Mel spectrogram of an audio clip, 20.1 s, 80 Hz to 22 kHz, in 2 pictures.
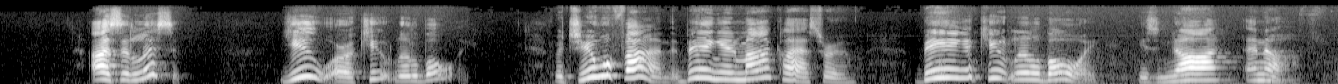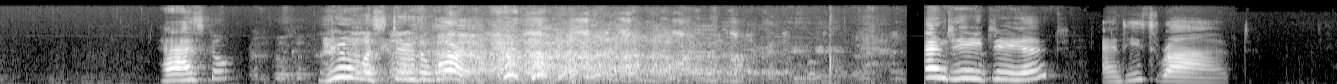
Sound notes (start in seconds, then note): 13.6 audience laughter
